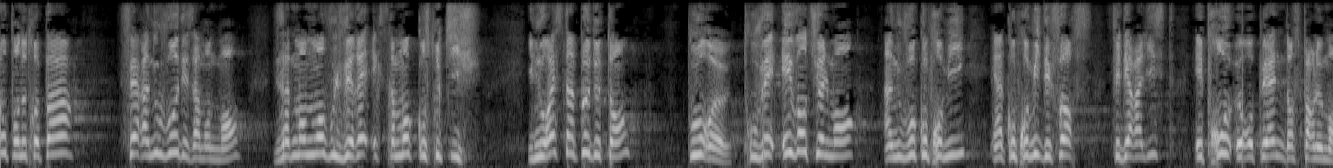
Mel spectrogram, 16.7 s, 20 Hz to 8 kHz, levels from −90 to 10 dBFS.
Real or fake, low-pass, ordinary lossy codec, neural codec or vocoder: real; 7.2 kHz; AAC, 48 kbps; none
